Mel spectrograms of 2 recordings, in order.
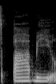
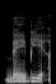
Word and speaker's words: Baby: Und meistens haben die das auch als Barbie und nicht Baby ausgesprochen.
